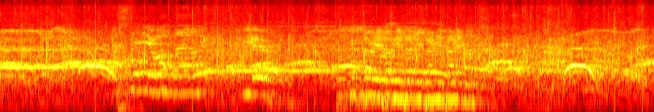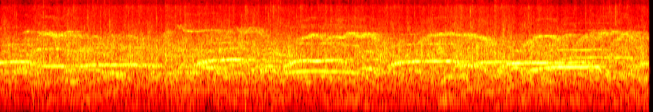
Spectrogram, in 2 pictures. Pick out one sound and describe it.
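Many people in a crowd cheer, whoop and whistle.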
